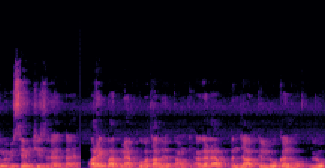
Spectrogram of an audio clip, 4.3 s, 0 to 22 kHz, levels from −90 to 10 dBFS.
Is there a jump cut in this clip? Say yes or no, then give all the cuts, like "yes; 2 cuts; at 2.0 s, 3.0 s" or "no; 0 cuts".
yes; 1 cut; at 1.1 s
